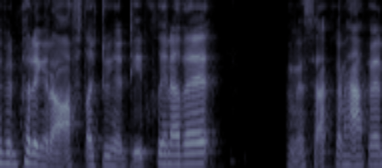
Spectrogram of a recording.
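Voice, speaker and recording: A woman's fairly low voice, bright and sharp in tone, at a very fast pace with ordinary pitch variation. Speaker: game streamer. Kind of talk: casual live stream chat.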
